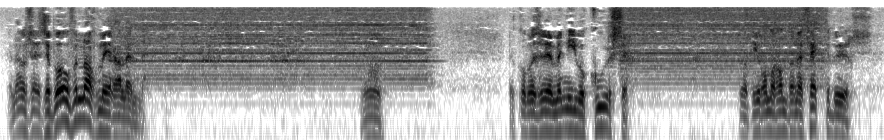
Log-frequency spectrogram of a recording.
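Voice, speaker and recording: Actor as grumbling, animated ground-control boss. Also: male voice, lowish voice, moderate pace, pauses often, noisy background, natural voice. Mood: exasperated. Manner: gruff, exasperated, emphatic. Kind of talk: 1960s radio drama acting.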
